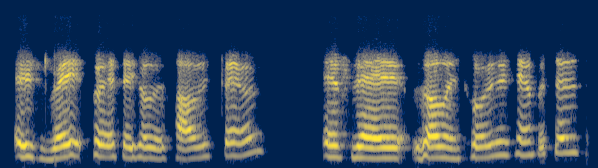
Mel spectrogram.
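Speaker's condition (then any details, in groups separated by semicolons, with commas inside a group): Tongue cancer surgery and reconstruction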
